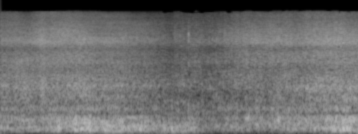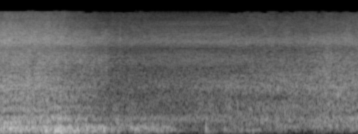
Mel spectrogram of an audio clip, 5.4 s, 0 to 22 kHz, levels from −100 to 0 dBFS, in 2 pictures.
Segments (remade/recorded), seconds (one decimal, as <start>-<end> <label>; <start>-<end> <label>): 0.0-1.2 remade; 1.2-3.8 recorded; 3.8-4.4 remade; 4.4-5.4 recorded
